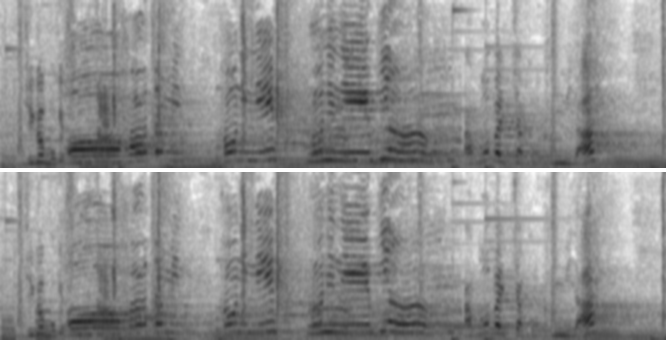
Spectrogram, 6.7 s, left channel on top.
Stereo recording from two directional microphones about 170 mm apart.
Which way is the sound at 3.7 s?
30° right (ahead or behind).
